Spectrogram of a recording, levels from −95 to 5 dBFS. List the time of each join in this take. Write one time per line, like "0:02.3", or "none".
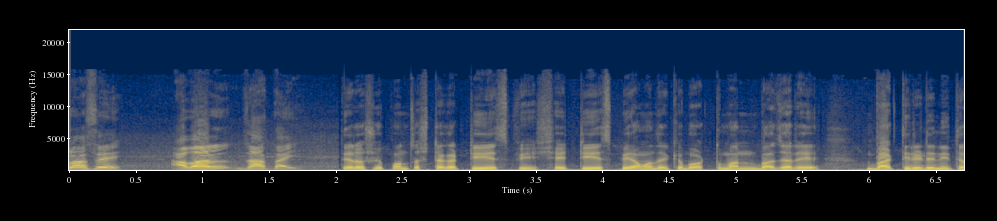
0:01.8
